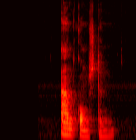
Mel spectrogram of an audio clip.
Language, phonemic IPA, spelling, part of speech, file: Dutch, /ˈaŋkɔmstə(n)/, aankomsten, noun, Nl-aankomsten.ogg
- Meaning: plural of aankomst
